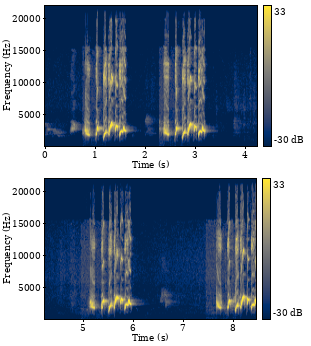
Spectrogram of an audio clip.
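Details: Morning song of a red-whiskered bulbul in a mature wild-bird, double-note style. Four bright, fluty, warbled phrases, each under a second long, come at irregular intervals of about one and a half to two and a half seconds.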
